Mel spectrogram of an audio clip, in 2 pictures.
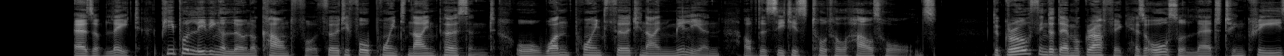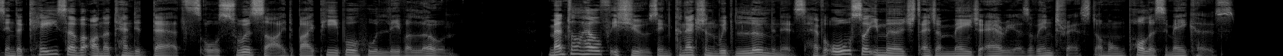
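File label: Korean, English accent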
